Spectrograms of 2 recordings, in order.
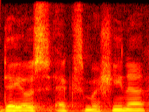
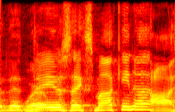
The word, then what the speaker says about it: Deus ex machina: This is the kind of the opposite, and I probably butcher if this is Latin, the concept of Deus ex machina. – Oh, Deus ex machina? – Told you I'd butcher it.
